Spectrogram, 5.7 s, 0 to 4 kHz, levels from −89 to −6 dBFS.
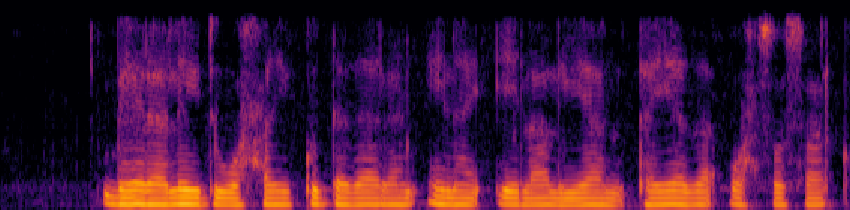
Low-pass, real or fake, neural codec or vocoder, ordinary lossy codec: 3.6 kHz; fake; vocoder, 44.1 kHz, 128 mel bands, Pupu-Vocoder; none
